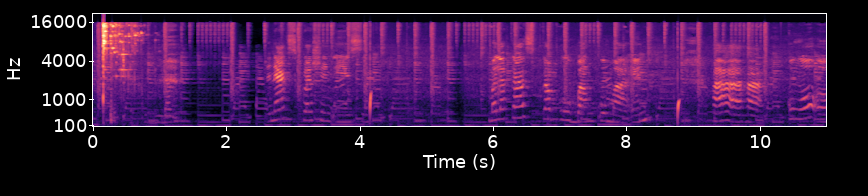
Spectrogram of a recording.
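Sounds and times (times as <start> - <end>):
glass shattering crash: 0.0 - 1.0
background music: 0.0 - 11.0.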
